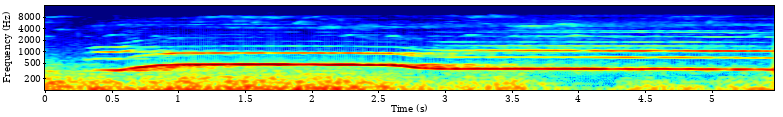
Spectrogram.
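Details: Dog howling one long note that rises at the start, holds high for about two seconds, then steps down to a lower level and sustains steadily.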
